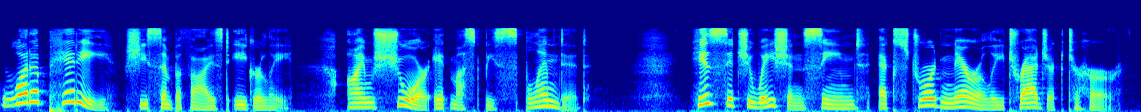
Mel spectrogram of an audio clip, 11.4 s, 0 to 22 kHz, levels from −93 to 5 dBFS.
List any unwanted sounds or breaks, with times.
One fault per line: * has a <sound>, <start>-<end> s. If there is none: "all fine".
all fine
